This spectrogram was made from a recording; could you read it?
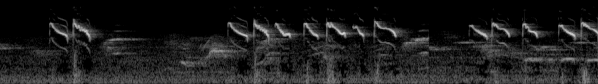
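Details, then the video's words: Oriental white-eye singing in the wild style used to lure and train other white-eyes: rapid runs of high, falling whistled notes in clusters, with a steady lower whistle and softer chirps in the background. "pleci ngalas ini paling ampuh buat pancingan segala jenis pleci"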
